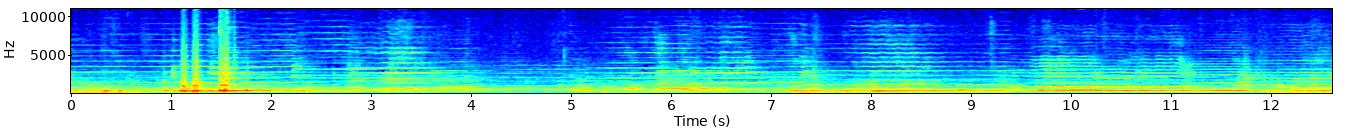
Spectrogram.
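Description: Slow instrumental music led by a violin, with a bowed string and plucked accompaniment, moving through held melody notes. A few sharp clicks are heard about a second in.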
